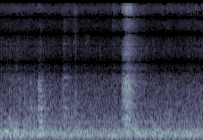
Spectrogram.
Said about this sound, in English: Excuse me just a moment while I blow my nose. Would you mind doing that?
